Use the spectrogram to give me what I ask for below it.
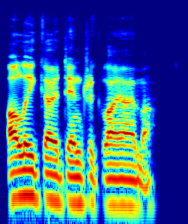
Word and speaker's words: oligodendroglioma: I'll give you an oligodendroglioma.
